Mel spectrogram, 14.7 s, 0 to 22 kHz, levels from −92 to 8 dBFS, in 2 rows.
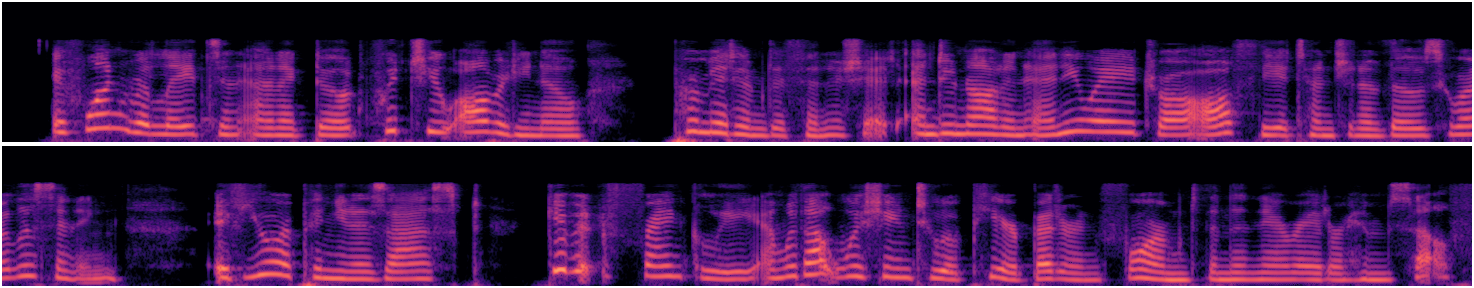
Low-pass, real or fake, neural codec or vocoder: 7.2 kHz; fake; codec, 44.1 kHz, 7.8 kbps, DAC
